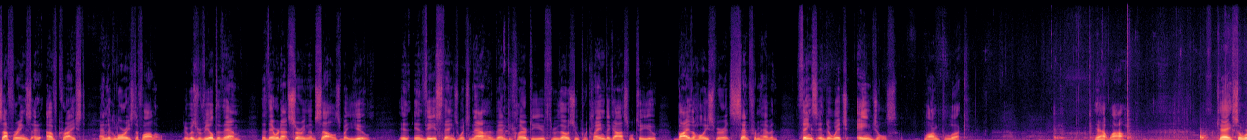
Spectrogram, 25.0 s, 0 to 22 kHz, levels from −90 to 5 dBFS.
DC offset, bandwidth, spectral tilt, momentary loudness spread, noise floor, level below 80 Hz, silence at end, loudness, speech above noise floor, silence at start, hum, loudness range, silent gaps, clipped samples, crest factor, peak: under 0.1%; 17.5 kHz; -7 dB/octave; 13 LU; -55 dBFS; -46 dBFS; 0 s; -21 LUFS; 35 dB; 0 s; none; 5 LU; none; under 0.1%; 20 dB; 0 dBFS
